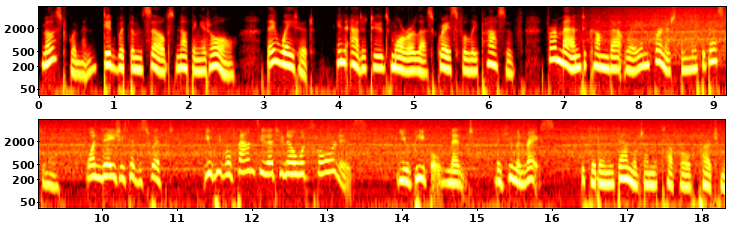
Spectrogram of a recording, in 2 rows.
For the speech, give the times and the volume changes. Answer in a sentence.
The speech can be heard from 0.0 to 18.2 s, at a steady volume.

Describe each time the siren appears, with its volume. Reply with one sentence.
The siren can't be heard in this clip.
